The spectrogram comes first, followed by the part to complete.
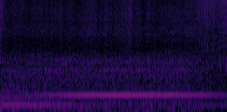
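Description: Background piano music: a single held chord fading slowly, its notes ringing as steady tones.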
